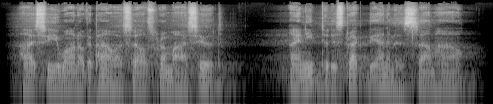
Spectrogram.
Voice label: Voice Monolog

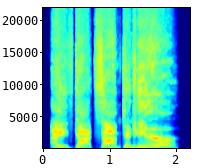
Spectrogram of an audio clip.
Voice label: Voices Jamaican

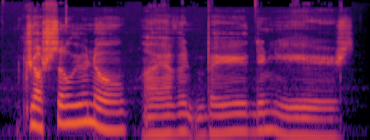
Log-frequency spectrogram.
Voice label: Voices Female Beggings

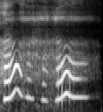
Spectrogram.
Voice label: Female

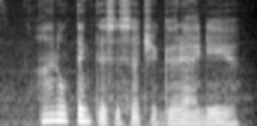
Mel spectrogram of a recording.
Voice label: Voices Female Beggings

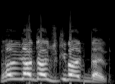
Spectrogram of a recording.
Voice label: Male Talk

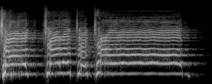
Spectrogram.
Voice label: Fanfare (Latin American Spanish)

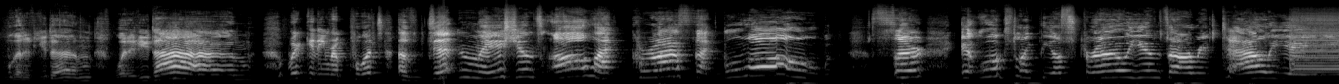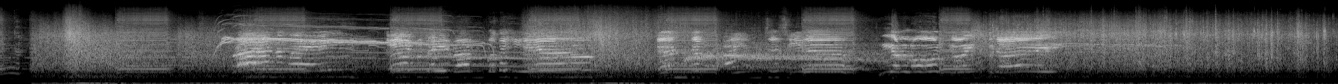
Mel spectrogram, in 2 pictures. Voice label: Phone Prank

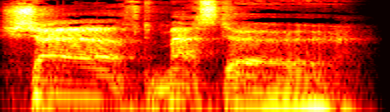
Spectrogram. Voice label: Voices Announcer Reward

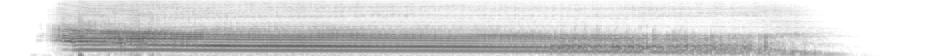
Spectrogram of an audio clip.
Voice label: Voices Jamaican Arrr

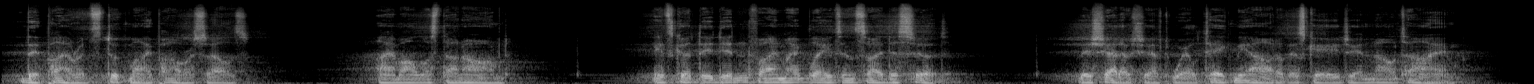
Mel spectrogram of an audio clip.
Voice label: Voice Dialog; we are the dwarves gamerip 2016

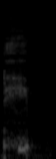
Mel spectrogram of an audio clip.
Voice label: Voices quiet; The Looker

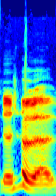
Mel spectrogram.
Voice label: Male Talk

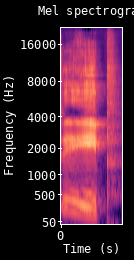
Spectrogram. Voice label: Voices sad; The Looker

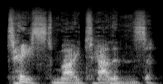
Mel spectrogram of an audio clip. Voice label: Voices Phrase Hi

